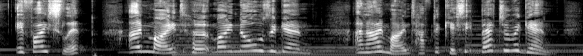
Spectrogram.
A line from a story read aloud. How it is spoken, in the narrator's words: giggled Max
